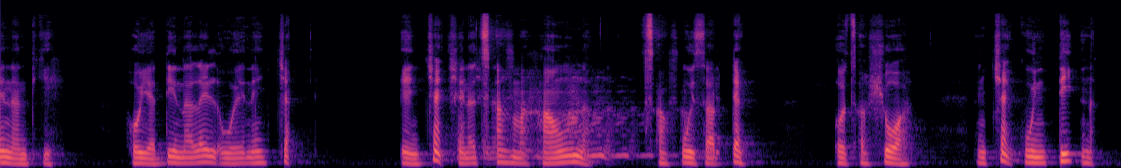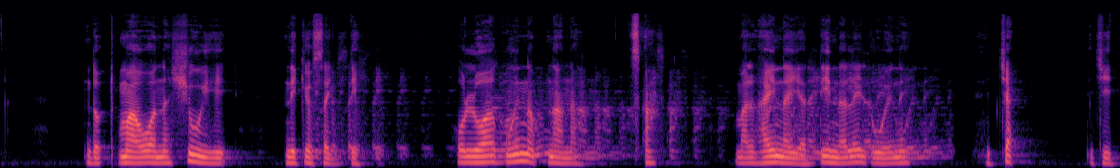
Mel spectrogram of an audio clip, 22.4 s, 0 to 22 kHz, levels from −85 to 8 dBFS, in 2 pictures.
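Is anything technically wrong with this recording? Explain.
Yes, there's feedback echo between two devices, from 4.4 to 7.23 s and again from 14.31 to 20.77 s. Two devices in the same room seem to be on the call. One plays back what the other's mic sent, and that mic picks it up again, which its echo canceller can't remove. You hear each bit of speech come back roughly every fifth of a second, thinner and ringier, peaking at about 14 dB below the speech.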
